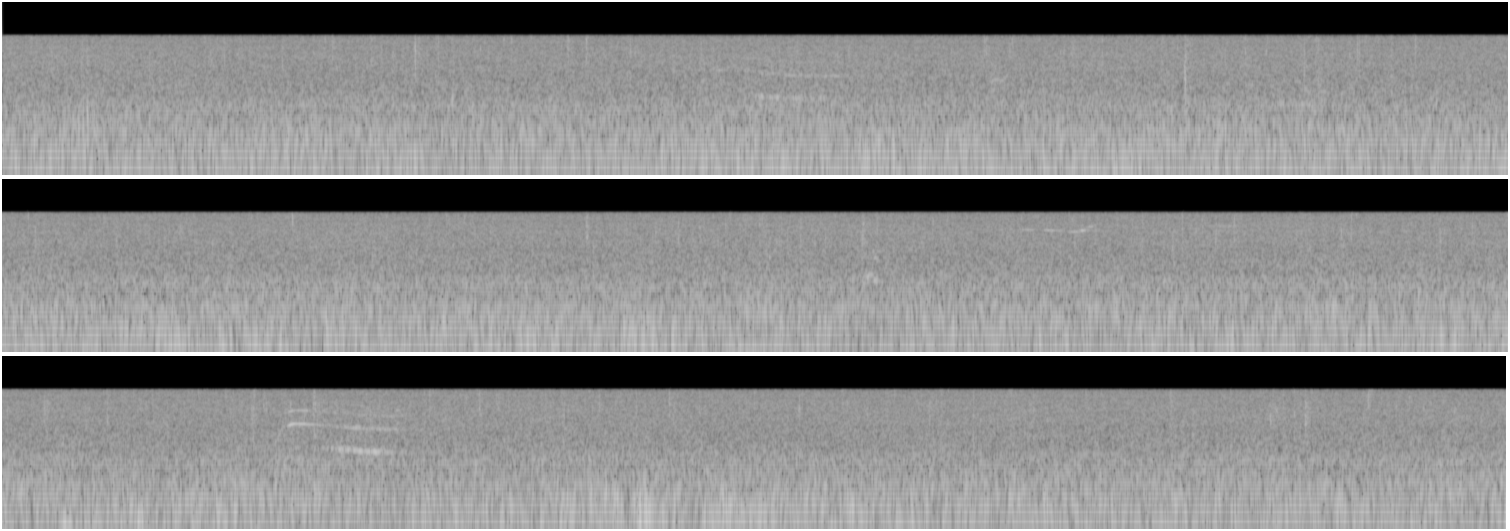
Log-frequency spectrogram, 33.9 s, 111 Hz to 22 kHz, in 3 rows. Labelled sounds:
5.6	5.9	killer whale, northern resident, A clan, AA subclan, 1.1 to 1.3 kHz
24.7	25.6	killer whale, northern resident, A clan, AA subclan, 1.1 to 2.8 kHz

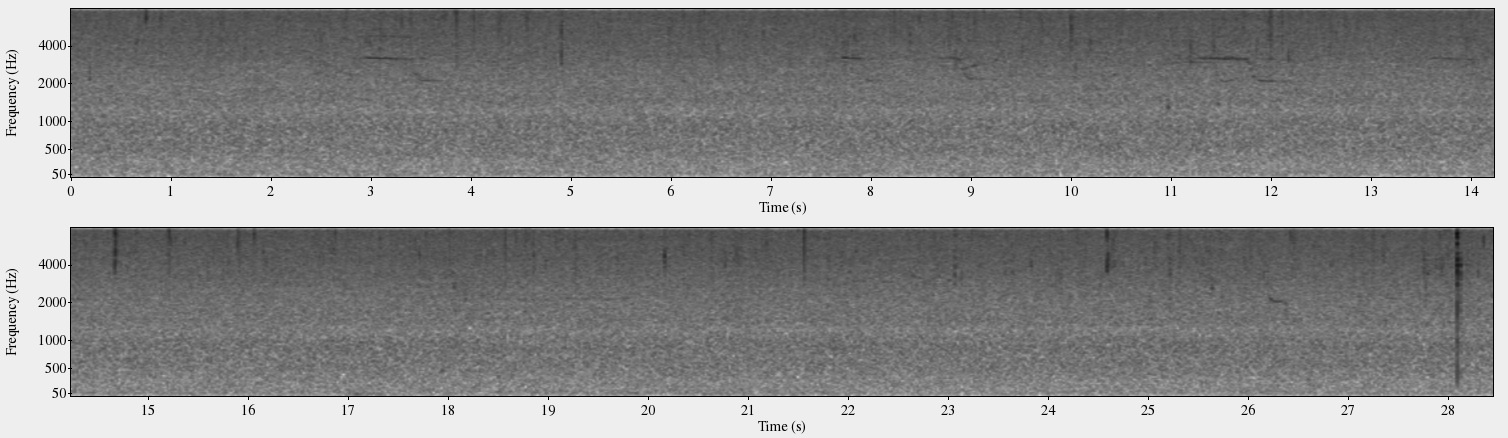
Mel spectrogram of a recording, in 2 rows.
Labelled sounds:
2.9	3.7	killer whale, northern resident, G clan, GG subclan, 2.1 to 3.3 kHz
11.3	11.8	killer whale, northern resident, G clan, GG subclan, 2.8 to 3.3 kHz

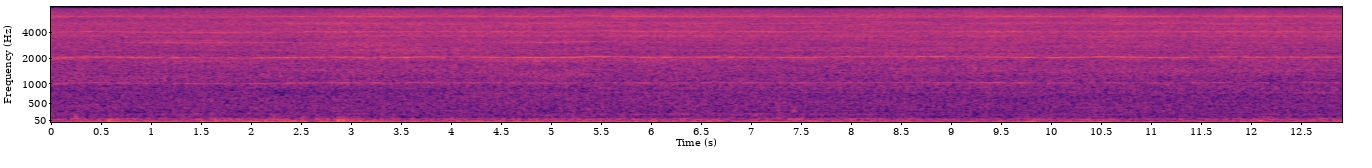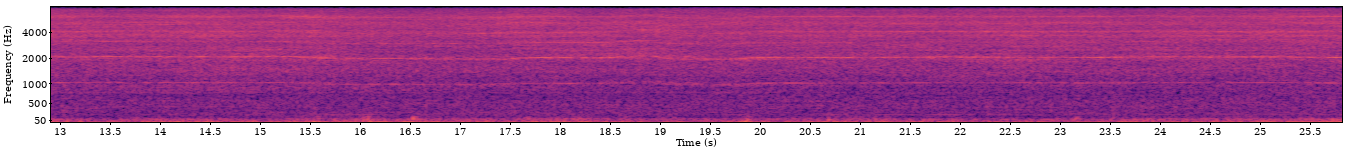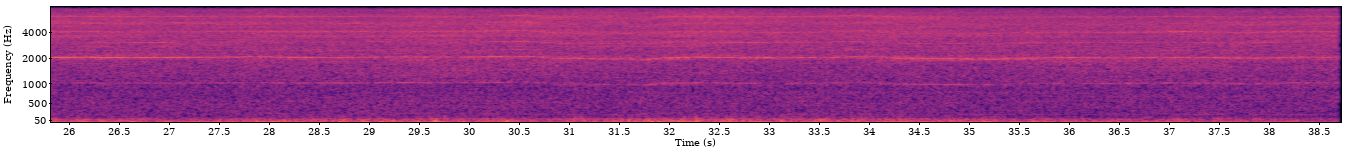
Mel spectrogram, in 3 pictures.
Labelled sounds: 4.6	5.6	vessel noise, 1.3 to 3.1 kHz
14.6	15.4	vessel noise, 1.5 to 2.7 kHz
17.7	19.1	vessel noise, 2.0 to 4.8 kHz

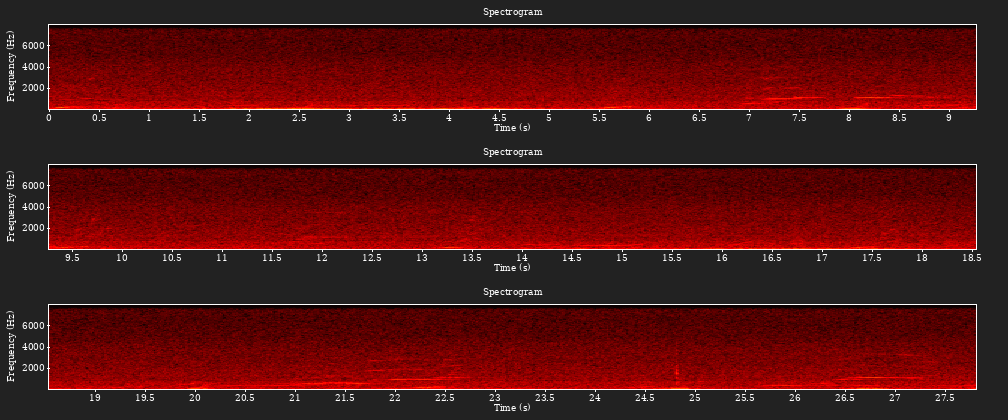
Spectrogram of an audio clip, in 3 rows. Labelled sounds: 7.1	8.4	humpback whale, 0.86 to 1.2 kHz
11.7	11.9	humpback whale, 0.90 to 1.1 kHz
21.9	22.8	humpback whale, 0.86 to 2.3 kHz
26.4	27.3	humpback whale, 0.90 to 3.4 kHz

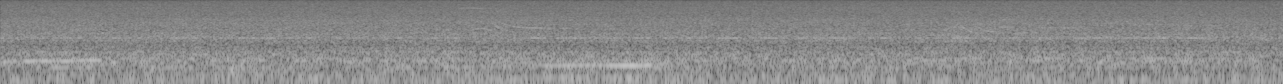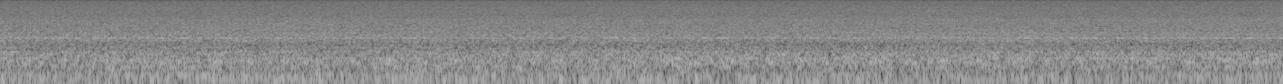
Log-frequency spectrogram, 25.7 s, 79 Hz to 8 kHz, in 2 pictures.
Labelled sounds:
5.1	5.5	killer whale, Bigg's (transient), 1.7 to 1.9 kHz

